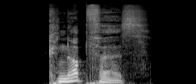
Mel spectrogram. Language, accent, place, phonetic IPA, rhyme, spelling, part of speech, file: German, Germany, Berlin, [ˈknɔp͡fəs], -ɔp͡fəs, Knopfes, noun, De-Knopfes.ogg
- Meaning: genitive singular of Knopf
